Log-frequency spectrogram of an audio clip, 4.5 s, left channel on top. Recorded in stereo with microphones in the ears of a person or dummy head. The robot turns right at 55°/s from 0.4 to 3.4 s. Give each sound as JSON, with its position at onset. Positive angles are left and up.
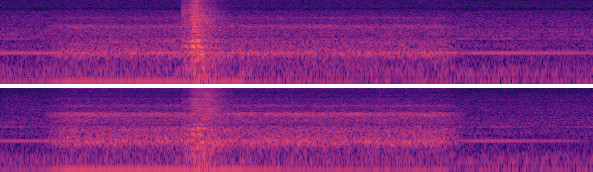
{"t": 1.4, "sound": "chopping", "side_deg": 70, "distance_m": 2.5}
